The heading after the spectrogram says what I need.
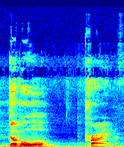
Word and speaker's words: double prime: That's how we pronounce that with that double apostrophe there. We would say double prime.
